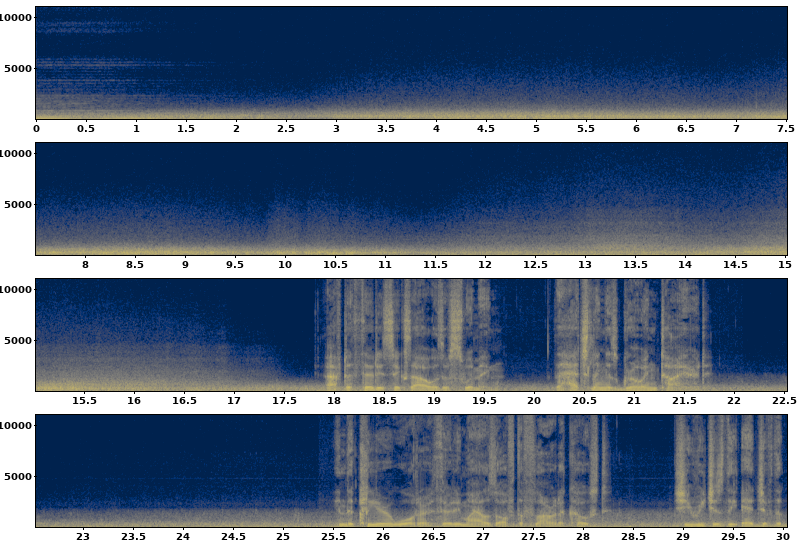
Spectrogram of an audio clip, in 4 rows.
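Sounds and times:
underwater rushing water rumble: 0:01.0 - 0:30.0.

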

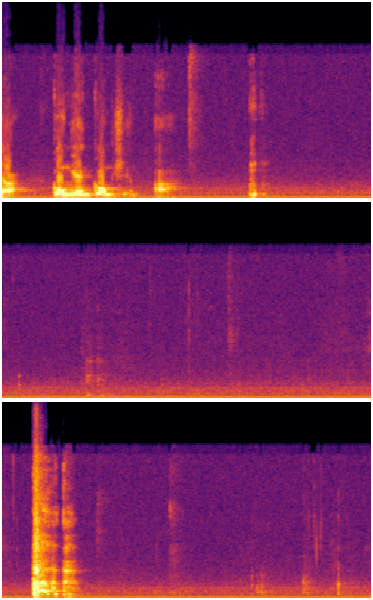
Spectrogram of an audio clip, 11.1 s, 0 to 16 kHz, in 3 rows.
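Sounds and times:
steady low hum: 0:00.0 - 0:11.0
man coughing: 0:02.4 - 0:02.8, 0:07.7 - 0:08.3.

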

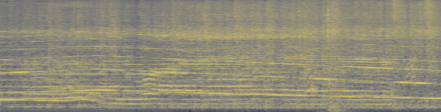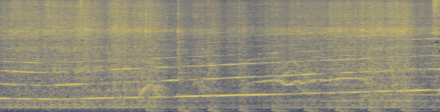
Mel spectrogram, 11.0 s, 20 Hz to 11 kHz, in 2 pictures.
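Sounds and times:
live band playing loudly: 0:00.0 - 0:11.0
low regular beat: 0:00.0 - 0:11.0.

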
